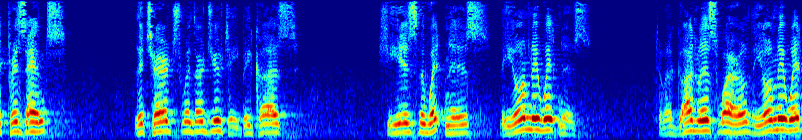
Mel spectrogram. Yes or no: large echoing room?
yes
